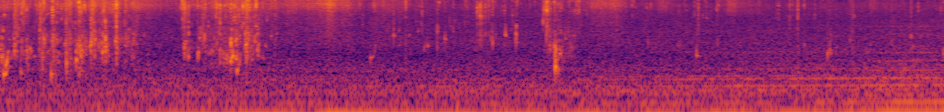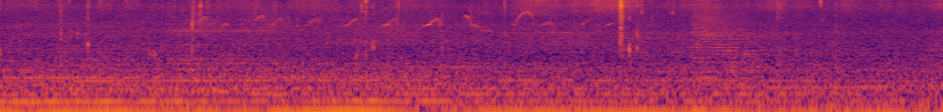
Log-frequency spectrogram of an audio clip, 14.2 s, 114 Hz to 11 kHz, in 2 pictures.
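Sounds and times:
rice seedlings pulled from a flooded nursery bed: 0.0 - 13.7
steady low engine hum: 0.0 - 14.1
wet splashing and rustling: 0.0 - 14.1
small bird chirps: 8.4 - 12.0.

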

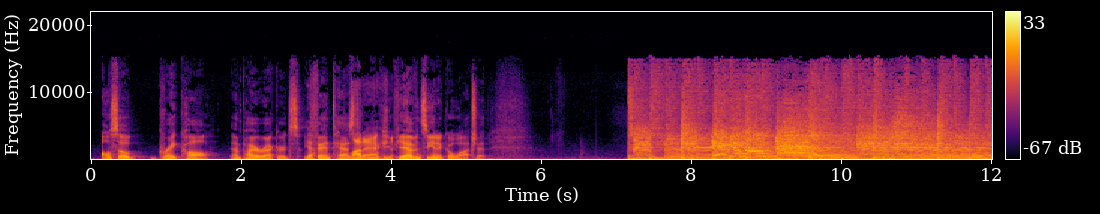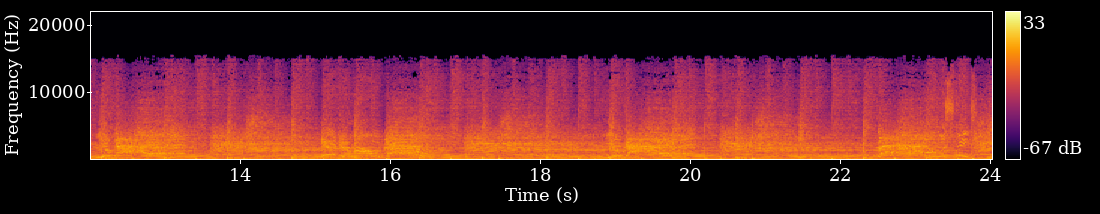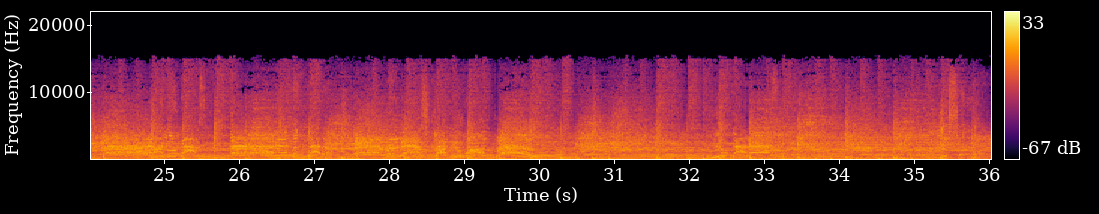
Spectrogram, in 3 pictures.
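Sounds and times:
speech: 0.1 - 5.6
loud rock song with screamed vocals, heavy drums and distorted guitars: 7.2 - 36.0.

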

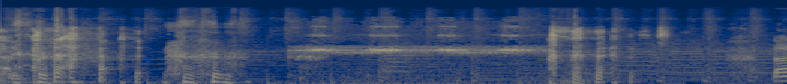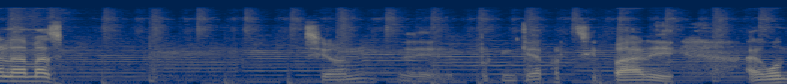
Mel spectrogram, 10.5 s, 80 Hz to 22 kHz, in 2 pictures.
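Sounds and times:
speech: 0.0 - 1.7, 5.2 - 5.8, 7.4 - 10.4
people laughing and chuckling: 0.0 - 2.2, 3.6 - 4.4
cricket chirping sound effect: 2.0 - 3.8.

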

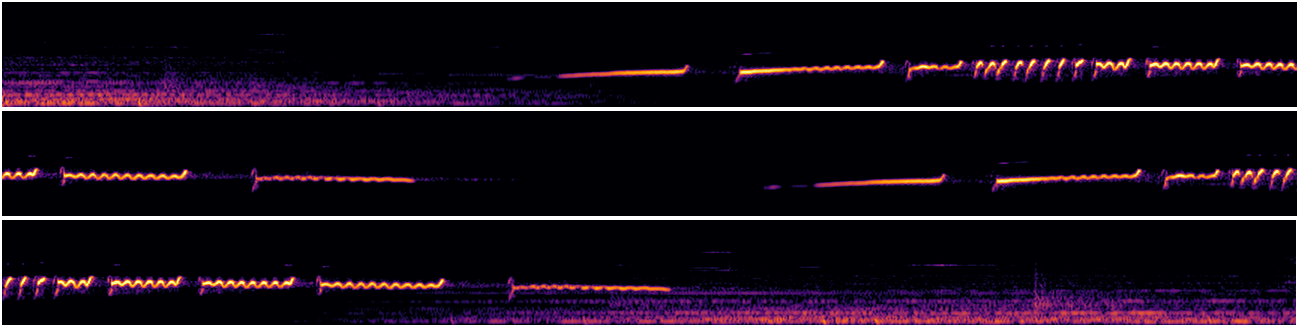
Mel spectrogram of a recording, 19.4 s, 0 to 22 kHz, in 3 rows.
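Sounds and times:
curlew calling: 2.3 - 9.2, 10.2 - 18.2.

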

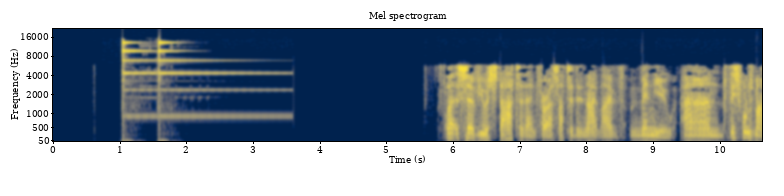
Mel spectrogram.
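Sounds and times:
bell dings: 1.0 - 3.6
speech: 5.9 - 10.6.

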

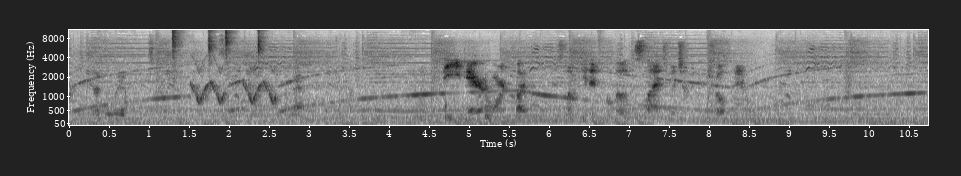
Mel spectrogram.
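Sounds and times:
emergency vehicle siren warbling wail: 0.0 - 10.7
speech: 0.4 - 1.8, 4.7 - 8.6.

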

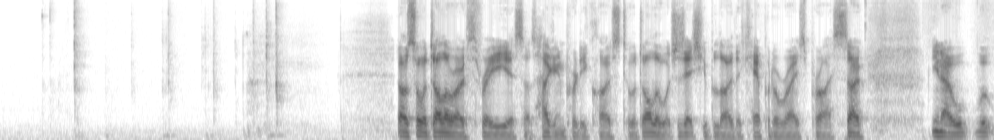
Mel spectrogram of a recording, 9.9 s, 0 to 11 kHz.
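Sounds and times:
keys tapped on a computer keyboard: 0.4 - 2.9
speech: 4.0 - 9.9.

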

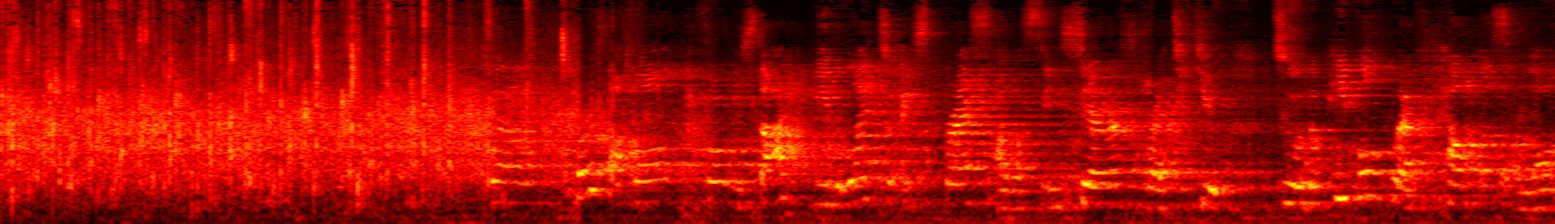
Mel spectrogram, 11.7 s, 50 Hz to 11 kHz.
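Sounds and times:
crowd applauding in a room: 0.0 - 4.4
speech: 6.1 - 11.6.

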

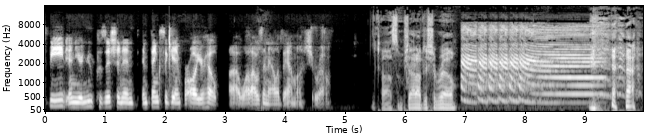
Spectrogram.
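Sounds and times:
speech: 0.0 - 4.8, 5.4 - 7.0, 9.4 - 9.9
DJ air horn sound effect: 6.9 - 9.3
laughter: 9.1 - 9.9.

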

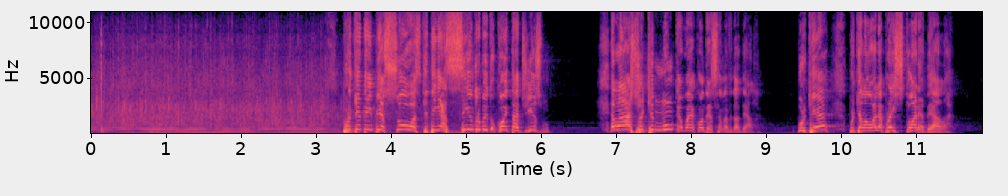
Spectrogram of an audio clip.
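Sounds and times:
audience clapping energetically: 0.0 - 4.9
speech: 3.4 - 6.2, 6.8 - 11.8.

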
